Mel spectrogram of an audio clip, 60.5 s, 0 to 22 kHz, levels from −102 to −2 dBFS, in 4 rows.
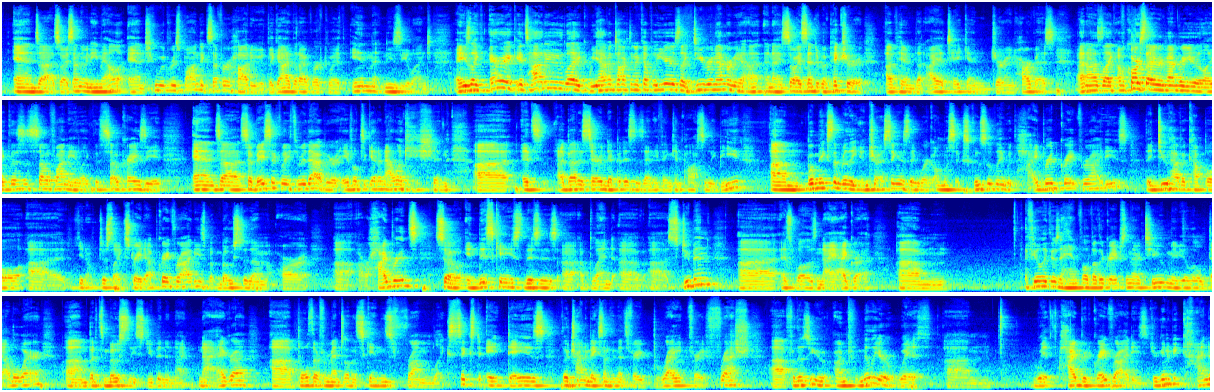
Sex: male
